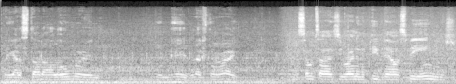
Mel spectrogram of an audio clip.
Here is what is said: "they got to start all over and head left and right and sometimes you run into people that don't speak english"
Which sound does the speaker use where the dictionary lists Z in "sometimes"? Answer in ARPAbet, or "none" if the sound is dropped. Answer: Z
